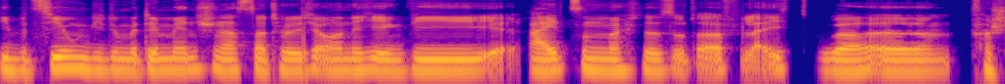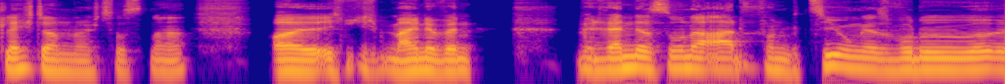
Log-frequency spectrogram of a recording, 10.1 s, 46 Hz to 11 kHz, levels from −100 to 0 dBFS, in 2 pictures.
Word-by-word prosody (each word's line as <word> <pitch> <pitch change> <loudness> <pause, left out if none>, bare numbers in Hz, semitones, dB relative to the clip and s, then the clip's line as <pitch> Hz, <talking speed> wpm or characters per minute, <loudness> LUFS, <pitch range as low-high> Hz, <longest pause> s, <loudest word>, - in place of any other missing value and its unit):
die 125 - +1
Beziehung, 130 +4 +2
die 120 - -3
du 120 - -3
mit 120 0 -3
dem 120 - +2
Menschen 120 +1 -2
hast, 115 - -2
natürlich 115 0 0
auch 115 - 0
nicht 115 +1 -1
irgendwie 115 0 +1
reizen 120 +1 +1
möchtest 115 0 -2
oder - - -1
vielleicht - - -5
drüber, 110 -1 +2
äh, - - -14
verschlechtern 120 -2 -1
möchtest, 105 0 -9
ne? 110 +2 -7 0.4
Weil, 110 0 +5
ich 115 - -3
ich 115 -3 -8
meine, 115 0 +3
wenn 110 0 +1 0.5
wenn 125 +2 +3
das 130 -3 +3
so 135 - -1
'ne 130 -2 +3
Art 125 +2 +2
von 125 -5 -6
Beziehung 145 +5 0
ist, 115 -2 -3
wo 120 - +1
du 125 +1 +2
120 Hz, 215 wpm, -23 LUFS, 115-125 Hz, 0.5 s, Weil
